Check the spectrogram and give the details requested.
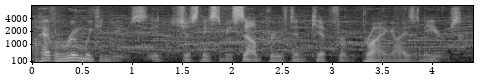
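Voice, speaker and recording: A man playing a calm, fatherly bartender and former royal guard in a fantasy audio drama, measured and easygoing. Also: low-pitched, over music, a crowd in the background. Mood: steady, serious. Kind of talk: amateur fantasy audio roleplay acting.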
